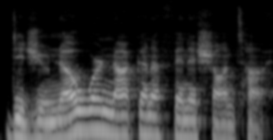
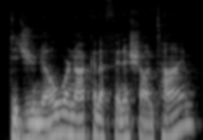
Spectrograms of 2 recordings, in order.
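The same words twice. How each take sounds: First: The sentence is spoken slowly. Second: The sentence is spoken at normal speed. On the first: "I'll say it slowly" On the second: "Say it more at a normal speed"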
